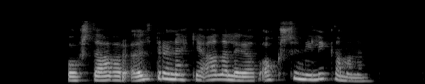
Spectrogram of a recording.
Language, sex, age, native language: Icelandic, female, 50-59, Icelandic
